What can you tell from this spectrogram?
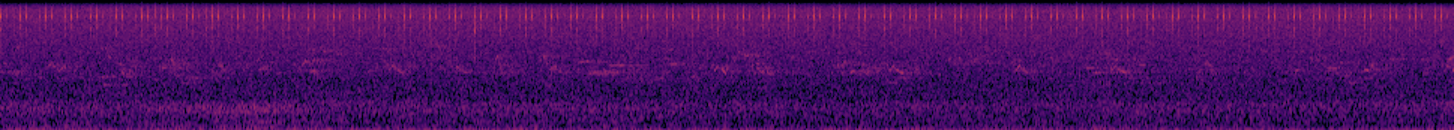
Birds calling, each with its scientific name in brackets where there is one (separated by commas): American Robin (Turdus migratorius)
